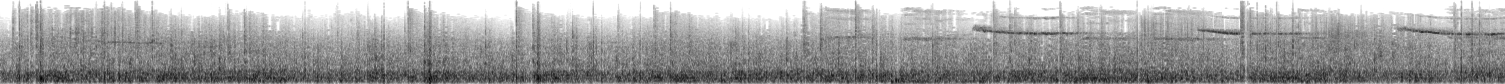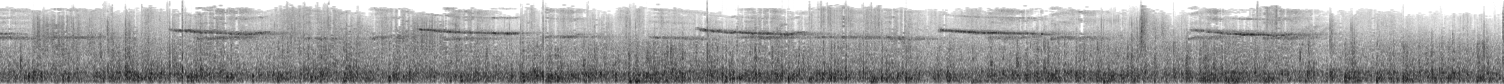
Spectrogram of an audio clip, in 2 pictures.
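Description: Fireworks going off all over a town, a continuous mass of bangs and crackle from many rockets and firecrackers far and near, with a few sharper single bangs in the first several seconds. From about ten seconds in, a high falling whistle repeats every two seconds or so over the bangs.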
